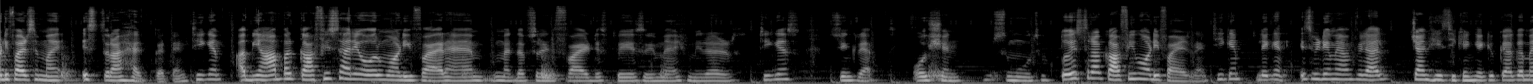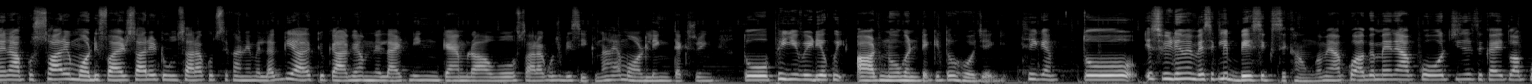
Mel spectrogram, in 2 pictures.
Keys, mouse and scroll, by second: 1.2 click, 2.1-12.7 drag, 27.0 middle click.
